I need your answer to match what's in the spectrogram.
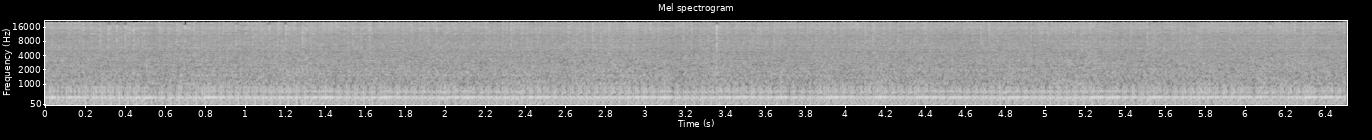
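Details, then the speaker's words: Kawasaki ZX7R after carb cleaning: held revs give a smooth, steady four-cylinder drone with no stumble, much more responsive than before. Idle adjustment works again; owner assumes old fuel or debris in the bowls. "um like I say it fired up pretty pretty well um and it's more responsive than it was before"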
